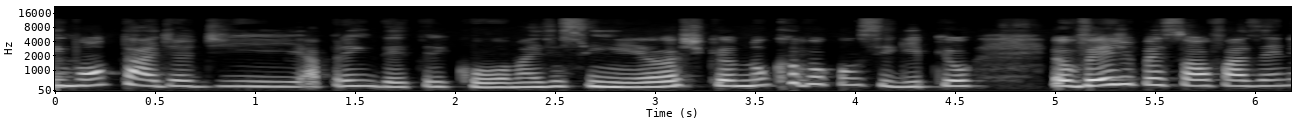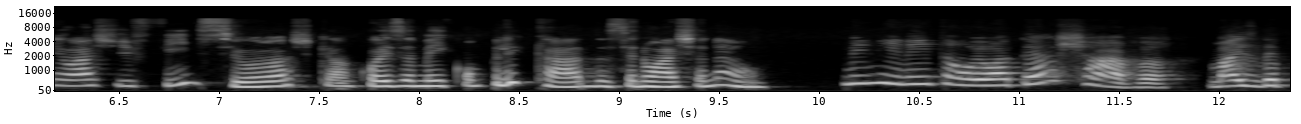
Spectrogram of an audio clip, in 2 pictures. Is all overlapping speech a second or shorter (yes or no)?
yes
